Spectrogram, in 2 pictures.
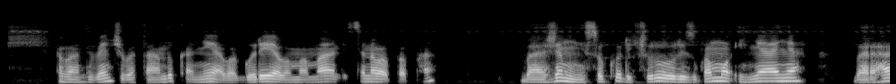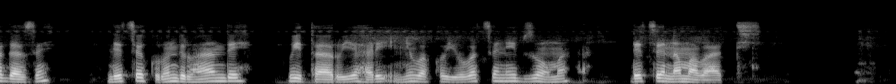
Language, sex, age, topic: Kinyarwanda, male, 18-24, finance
